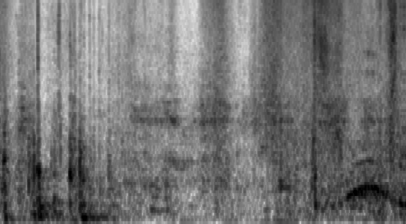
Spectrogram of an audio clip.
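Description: Knocks and bumps of a large upholstered furniture piece being shoved out through a window frame, several in the first second and more near the end.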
